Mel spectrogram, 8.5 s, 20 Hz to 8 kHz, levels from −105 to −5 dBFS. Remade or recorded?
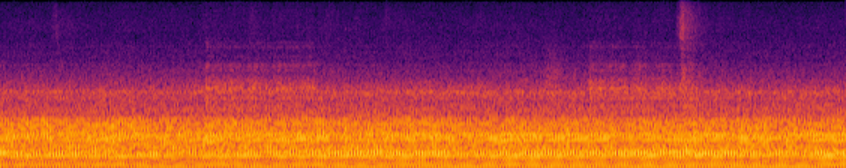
recorded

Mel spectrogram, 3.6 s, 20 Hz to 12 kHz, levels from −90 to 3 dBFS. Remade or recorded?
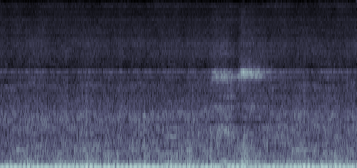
remade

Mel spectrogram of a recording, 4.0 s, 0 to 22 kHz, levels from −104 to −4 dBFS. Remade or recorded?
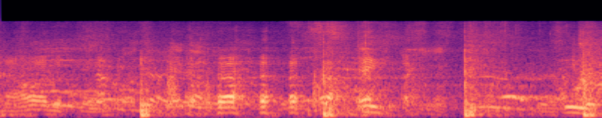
recorded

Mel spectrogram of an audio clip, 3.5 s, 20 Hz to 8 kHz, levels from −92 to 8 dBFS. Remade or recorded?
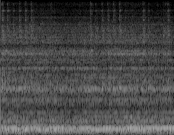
recorded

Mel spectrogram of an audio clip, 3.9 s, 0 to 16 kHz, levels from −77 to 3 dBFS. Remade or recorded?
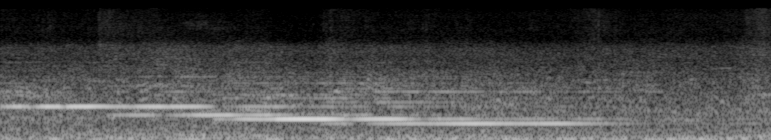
recorded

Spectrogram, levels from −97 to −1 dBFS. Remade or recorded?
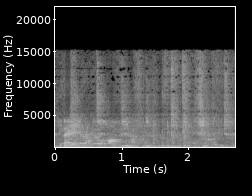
remade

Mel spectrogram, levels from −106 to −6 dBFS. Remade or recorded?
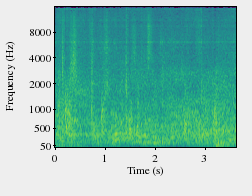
remade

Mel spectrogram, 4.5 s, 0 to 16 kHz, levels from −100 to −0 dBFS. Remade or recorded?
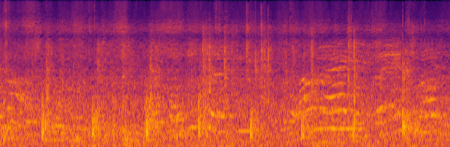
recorded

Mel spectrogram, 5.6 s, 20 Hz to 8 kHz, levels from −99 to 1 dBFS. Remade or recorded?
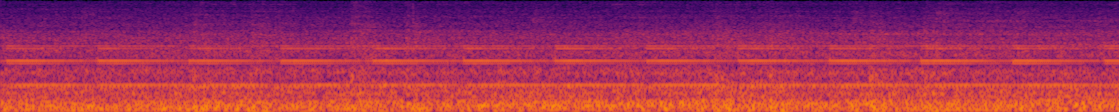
recorded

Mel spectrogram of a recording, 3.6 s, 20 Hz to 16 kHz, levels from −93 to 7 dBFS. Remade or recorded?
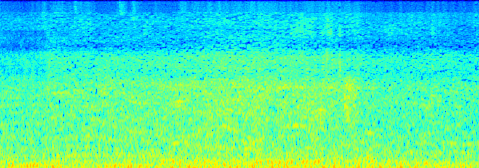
recorded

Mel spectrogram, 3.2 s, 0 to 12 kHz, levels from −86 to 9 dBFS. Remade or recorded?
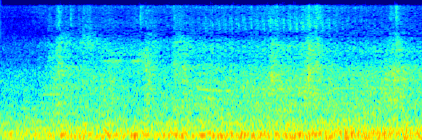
recorded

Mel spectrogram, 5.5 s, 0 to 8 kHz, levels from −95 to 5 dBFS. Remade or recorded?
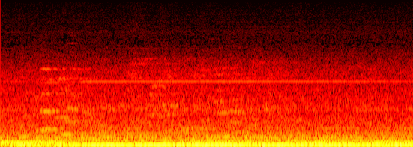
recorded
